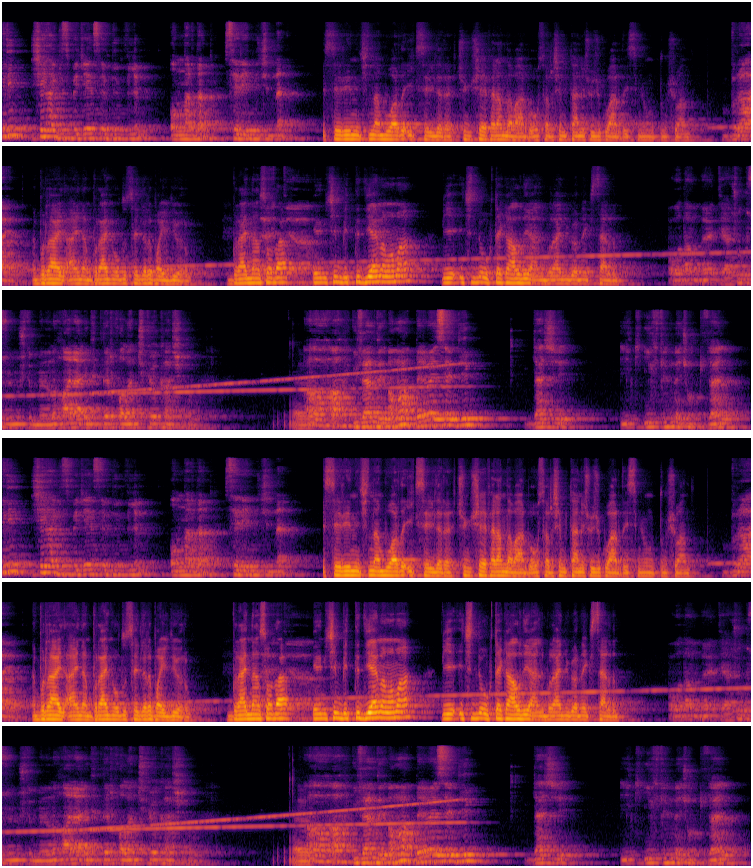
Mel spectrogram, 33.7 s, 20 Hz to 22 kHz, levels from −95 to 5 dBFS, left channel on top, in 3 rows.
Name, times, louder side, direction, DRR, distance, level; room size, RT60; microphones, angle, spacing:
voice 1, 0.0-2.1 2.5-4.3 10.8-11.5 15.1-15.9 21.2-25.4 27.0-29.6 30.3-30.9 31.7-33.4, left 1 dB, 20° left, 3.7 m, -32 dB
voice 2, 4.8-10.3 11.7-14.1 14.6-15.6 15.9-17.4 17.8-20.5 26.8-27.1, right 4 dB, 60° right, 0.5 m, -21 dB
sound 1, 10.6-29.5, right 3 dB, 30° right, 1.6 m, -42 dB
25.5 x 12.5 x 3.0 m
head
